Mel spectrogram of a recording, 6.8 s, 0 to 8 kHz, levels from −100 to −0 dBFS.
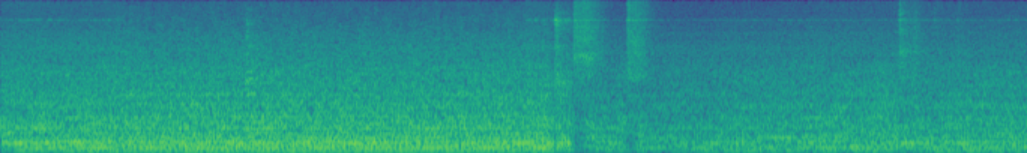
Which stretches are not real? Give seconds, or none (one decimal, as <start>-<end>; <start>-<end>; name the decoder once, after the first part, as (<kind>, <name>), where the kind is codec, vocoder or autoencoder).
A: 0.0-0.8 (autoencoder, DAC-VAE); 3.5-6.8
